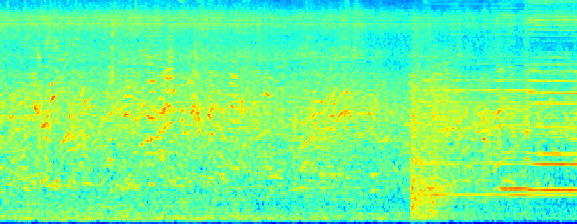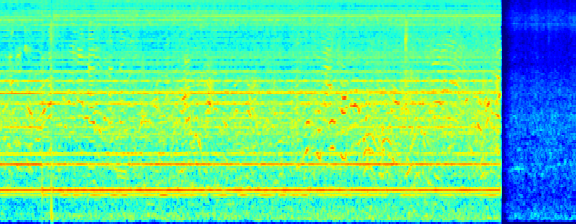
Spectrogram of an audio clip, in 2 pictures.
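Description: An amusement ride rattles along its track.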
